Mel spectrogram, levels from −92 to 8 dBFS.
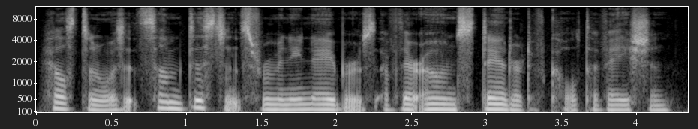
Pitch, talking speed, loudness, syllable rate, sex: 170 Hz, 195 wpm, -16 LUFS, 5.8 syllables/s, female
